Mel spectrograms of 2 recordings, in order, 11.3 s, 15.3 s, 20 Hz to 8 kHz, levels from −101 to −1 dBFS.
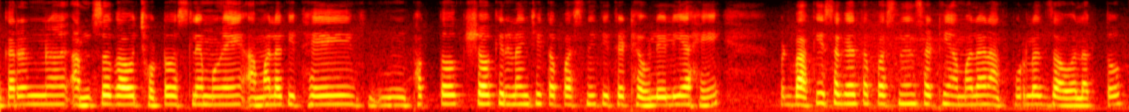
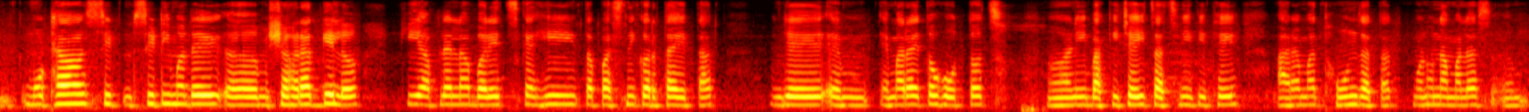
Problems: constant background noise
